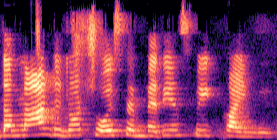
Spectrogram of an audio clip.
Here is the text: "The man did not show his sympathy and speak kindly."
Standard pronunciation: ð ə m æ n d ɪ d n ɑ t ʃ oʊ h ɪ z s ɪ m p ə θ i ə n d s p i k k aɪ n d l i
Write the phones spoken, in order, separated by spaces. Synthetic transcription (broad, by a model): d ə m æ n d ɪ d n ɑ t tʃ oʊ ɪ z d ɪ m b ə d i ə n d s p i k k aɪ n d l i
